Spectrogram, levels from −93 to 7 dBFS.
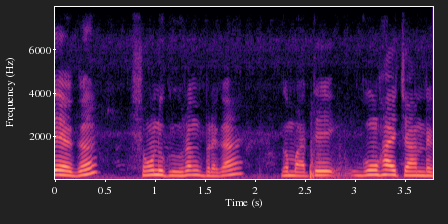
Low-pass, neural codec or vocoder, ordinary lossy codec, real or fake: none; none; none; real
